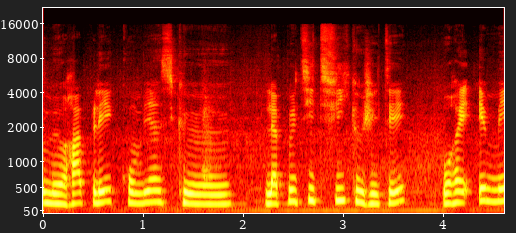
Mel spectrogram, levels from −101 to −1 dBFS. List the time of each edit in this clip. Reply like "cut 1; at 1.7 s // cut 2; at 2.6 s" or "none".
none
